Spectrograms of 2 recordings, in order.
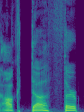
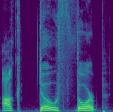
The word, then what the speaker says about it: octothorpe: there is no proper Doug calls it an OCTA thurp Lauren calls it an octotherp but octothorpe seems to have the most widespread use though its use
